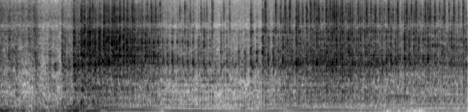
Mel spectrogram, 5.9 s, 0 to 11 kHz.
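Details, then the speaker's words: 2003 Toyota Celica at auction, started on a jump box: just after start-up a quick uneven tapping knock rattles over the idle, roughly three a second; something is knocking inside the engine. "start it up knocking a bit on this one"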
